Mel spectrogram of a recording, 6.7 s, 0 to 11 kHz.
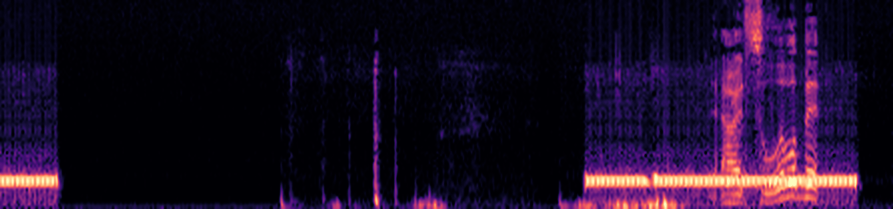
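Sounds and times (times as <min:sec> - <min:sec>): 
outgoing phone call ringback tone: 0:00.0 - 0:00.5, 0:04.4 - 0:06.5
speech: 0:05.6 - 0:06.6.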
